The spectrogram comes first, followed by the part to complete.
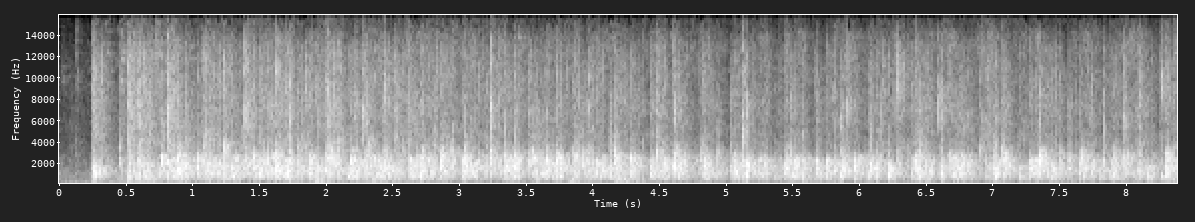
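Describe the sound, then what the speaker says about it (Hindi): A church congregation claps loudly and continuously, applause swelling in just after the start and holding steady as a full, close crowd. "प्रभु के लिए ताली बजाएं।"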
